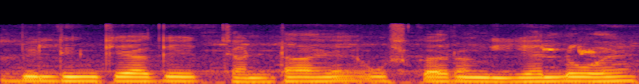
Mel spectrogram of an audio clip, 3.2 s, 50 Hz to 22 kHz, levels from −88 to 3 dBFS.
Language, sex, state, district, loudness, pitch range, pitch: Hindi, male, Haryana, Charkhi Dadri, -14 LUFS, 140-160 Hz, 155 Hz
